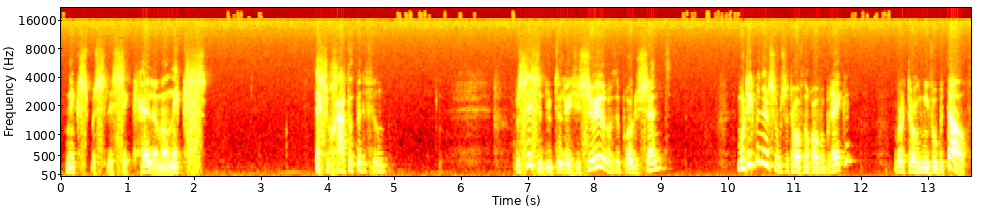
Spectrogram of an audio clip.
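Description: An actor playing a frustrated, embittered film actor and defensive husband in a theatrical, exasperated radio drama style. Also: male voice, mid-range voice, huge pitch swings, a little slow, long pauses, husky, exaggerated voice. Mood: irritated, defensive. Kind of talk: Dutch radio drama acting. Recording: muffled old radio play recording.

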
